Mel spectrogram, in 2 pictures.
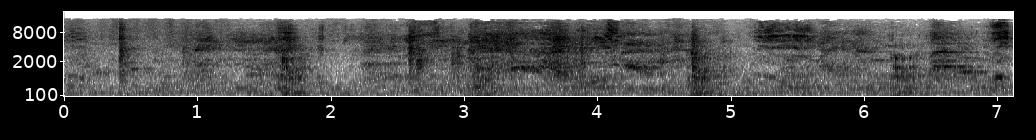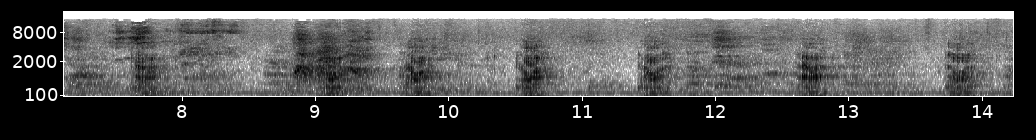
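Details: Pig calls heard as rough, broadband squeals and snorts over a steady low mechanical hum, with sharp clicks and knocks recurring toward the end.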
